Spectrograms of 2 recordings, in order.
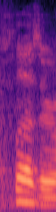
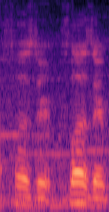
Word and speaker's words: Fluzzer: So, this is the one where you write Fluzzer all over the place. I keep thinking it says, but not. Like, I don't think it says buzzard. It rhymes with buzzard.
